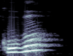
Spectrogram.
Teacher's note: basically a V made with both lips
